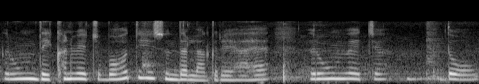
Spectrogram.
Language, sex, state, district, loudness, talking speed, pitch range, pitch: Punjabi, female, Punjab, Kapurthala, -15 LUFS, 150 wpm, 230-255 Hz, 250 Hz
